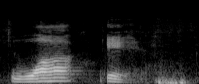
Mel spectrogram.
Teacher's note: This is the Okina, or the glottal sound. That's the punching sound.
